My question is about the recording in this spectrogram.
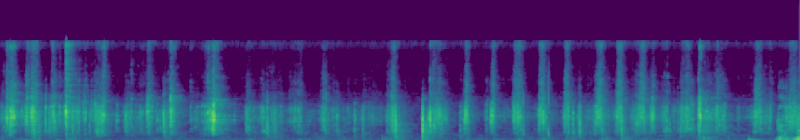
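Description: A sponge scrubbing hard and fast inside an old Black & Decker belt sander's opened housing, in quick, uneven scratchy strokes, wiping out caked sawdust.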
